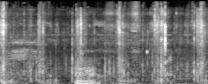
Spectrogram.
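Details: Dry crunching and chewing noises with a brief murmur of voice, but no animal call.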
